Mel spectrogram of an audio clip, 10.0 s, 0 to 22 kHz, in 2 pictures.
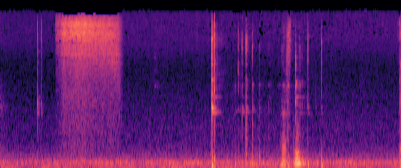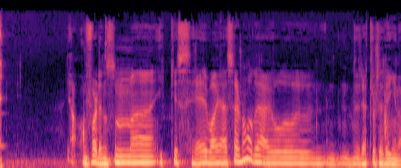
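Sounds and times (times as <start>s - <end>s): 
soda bottle cap twisted open with carbonation hissing: 0.7s - 1.6s
speech: 3.5s - 4.0s, 5.9s - 10.0s.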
